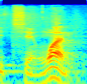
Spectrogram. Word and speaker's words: 请问: And so that would be 请问. So that's pronounced third tone, fourth tone, 请问.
